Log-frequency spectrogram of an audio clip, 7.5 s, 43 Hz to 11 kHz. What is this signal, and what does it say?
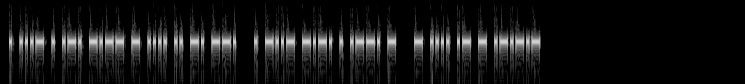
Morse code, heard as a keyed tone, about 46 wpm, 700 Hz. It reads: EVERYTHING EXCEPT THAT.
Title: Sentences from Top 1600 Words 45wpm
